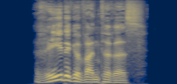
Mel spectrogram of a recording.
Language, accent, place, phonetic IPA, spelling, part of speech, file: German, Germany, Berlin, [ˈʁeːdəɡəˌvantəʁəs], redegewandteres, adjective, De-redegewandteres.ogg
- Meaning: strong/mixed nominative/accusative neuter singular comparative degree of redegewandt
